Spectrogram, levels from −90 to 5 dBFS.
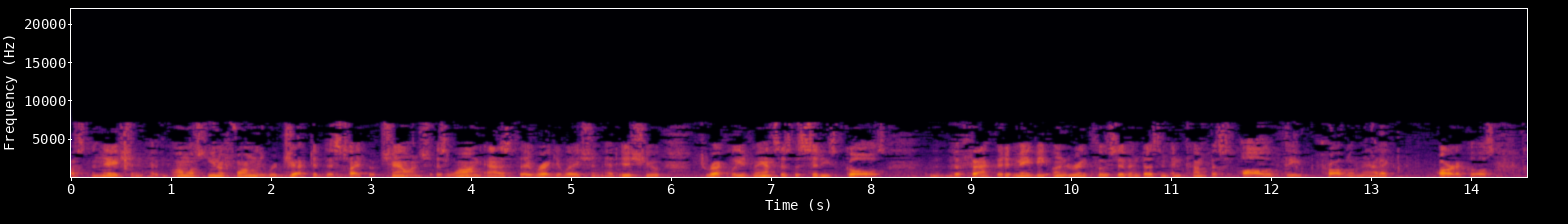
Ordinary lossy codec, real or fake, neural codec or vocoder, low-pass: MP3, 32 kbps; real; none; 7.2 kHz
